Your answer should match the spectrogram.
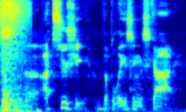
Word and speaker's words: Atsushi, the Blazing Sky: Atsushi, the Blazing Sky.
